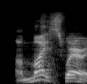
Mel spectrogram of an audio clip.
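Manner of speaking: usual speaking voice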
